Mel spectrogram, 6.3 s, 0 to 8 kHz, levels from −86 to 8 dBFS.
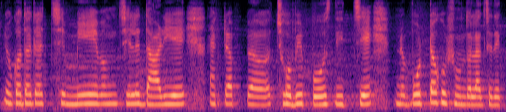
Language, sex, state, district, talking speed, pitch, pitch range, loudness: Bengali, female, West Bengal, Malda, 170 wpm, 235 Hz, 225-245 Hz, -15 LUFS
